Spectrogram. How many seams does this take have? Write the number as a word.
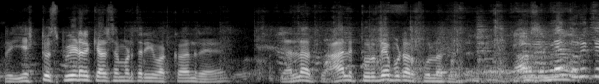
zero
